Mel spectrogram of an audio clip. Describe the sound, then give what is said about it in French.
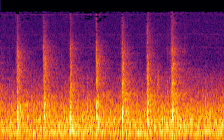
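Rapid, evenly paced pounding of fists on a door, about seven sharp knocks in quick succession over a steady low rumble of background noise, with no voices. “On frappe, on tape, on crie.”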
